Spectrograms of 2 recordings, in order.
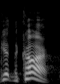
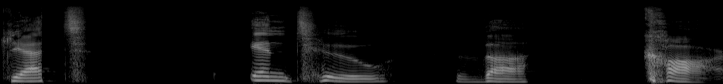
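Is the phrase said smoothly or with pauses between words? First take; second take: smoothly; with pauses. First: The words run together quickly without pauses. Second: Each word is enunciated with pauses between them. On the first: "fast, loud" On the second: "he would enunciate and pause between every"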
